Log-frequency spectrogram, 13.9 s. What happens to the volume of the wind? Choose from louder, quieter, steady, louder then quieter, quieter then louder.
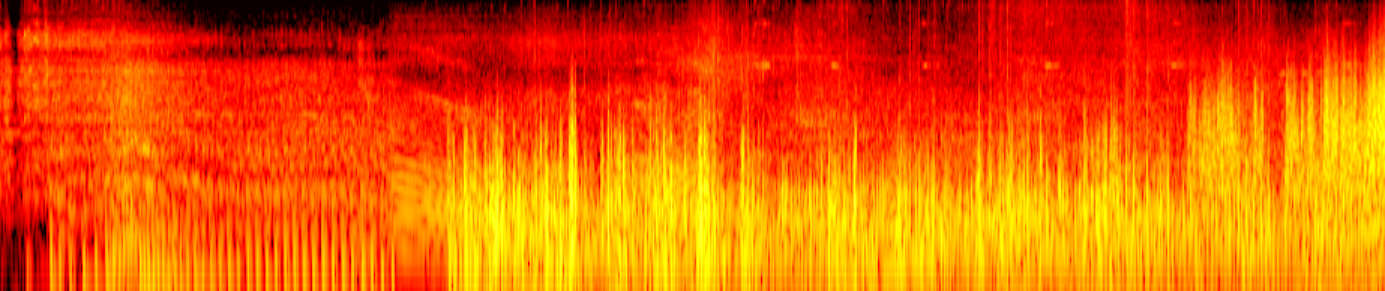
quieter.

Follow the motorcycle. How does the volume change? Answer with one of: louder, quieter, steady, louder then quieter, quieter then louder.
louder.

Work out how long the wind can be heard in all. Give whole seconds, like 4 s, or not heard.
9 s.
